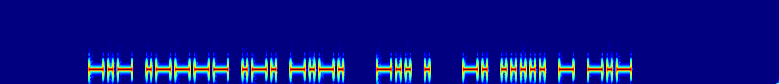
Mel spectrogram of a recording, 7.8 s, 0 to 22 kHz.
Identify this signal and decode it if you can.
Morse code, heard as a keyed tone, about 25 wpm, 700 Hz. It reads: K1RC DE N5TK
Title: USA Callsign DE Callsign - 4 Characters - 25wpm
